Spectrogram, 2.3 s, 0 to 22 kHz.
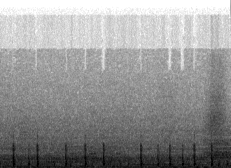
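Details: Light, uneven ticking of several clicks a second, heard inside a 2005 Buick LeSabre Custom in a quiet cabin while scanning for an airbag light with a front-end sensor malfunction code. The source cannot be pinned down.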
